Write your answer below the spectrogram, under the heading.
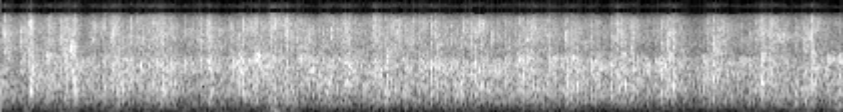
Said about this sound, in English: You believe in Jesus today, give the Lord a hand of applause.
